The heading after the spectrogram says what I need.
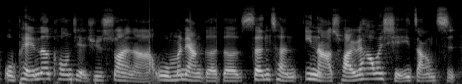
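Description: A woman's voice: medium pitch, quick pace. A young woman, telling a story to her co-host in a casual chat and often breaking into laughter. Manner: animated storytelling, frequent laughter. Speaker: podcast co-host.

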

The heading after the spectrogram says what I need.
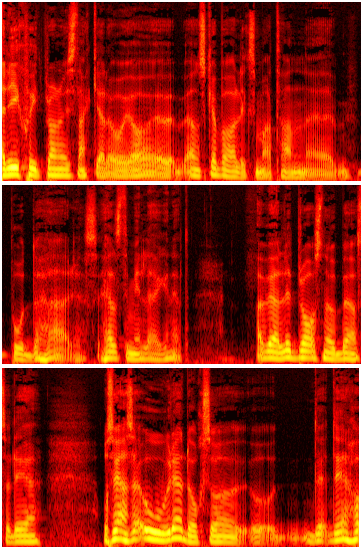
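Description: With a medium-pitched, creaky, dark voice, this talkative interview guest in his sixties keeps adding a questioning "va?" to his sentences. He's a musician and movement leader in a casual conversational interview, captured in studio quality without echo.

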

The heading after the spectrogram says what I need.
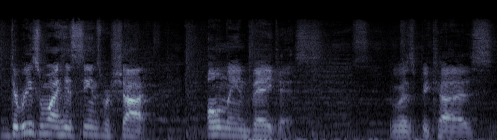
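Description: A man co-hosting a casual movie discussion in a halting, rambling way. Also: medium pitch, lively intonation, bright, forceful tone, faint music behind. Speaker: podcast co-host.

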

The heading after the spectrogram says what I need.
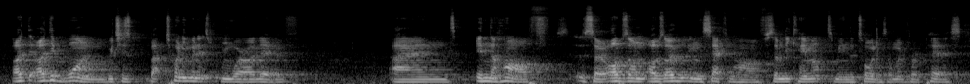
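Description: A young man who is a stand-up comedian, telling stories in a lively, casual chat and swearing freely. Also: medium pitch. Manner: animated storyteller, swears freely. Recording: echoey room with long reverb.

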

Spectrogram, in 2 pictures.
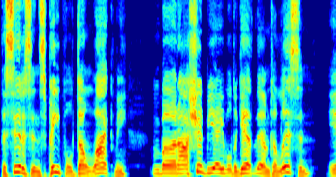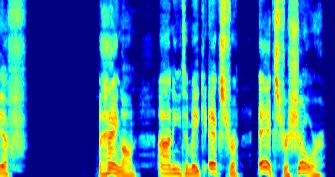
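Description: A man voicing a nervous young woman police officer who reads truth, high and stammering. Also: animated, measured pace, bright, forceful tone, no room sound, studio quality, full character voice. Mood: shaken.

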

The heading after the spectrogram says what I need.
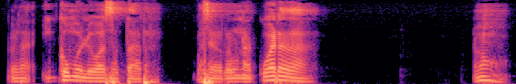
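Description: A man's voice: fairly low pitch, a little fast, dark tone, lo-fi sound. Man preaching with emphatic repetition. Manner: emphatic preaching, repeats phrases, asks the congregation questions. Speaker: pastor. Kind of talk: sermon.

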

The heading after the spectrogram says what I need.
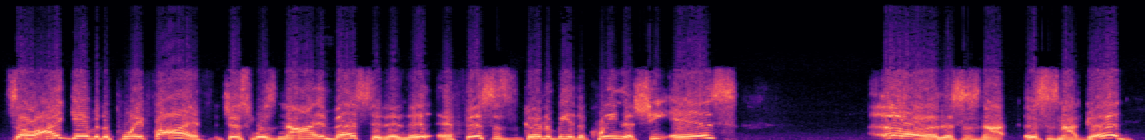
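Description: A man's voice: high-pitched, expressive, normal speed, fairly bright tone, husky, no room sound, low-quality recording. A man co-hosting a podcast, giving blunt opinions in casual wrestling chat. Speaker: podcast co-host.

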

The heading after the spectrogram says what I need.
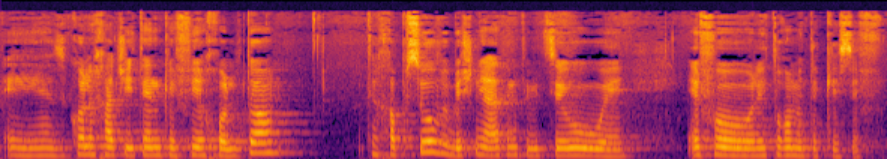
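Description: A woman vlogger with an Israeli accent speaks in a lowish, steady, warm voice. She tells personal stories and appeals to listeners informally and hesitantly, repeating phrases for emphasis.

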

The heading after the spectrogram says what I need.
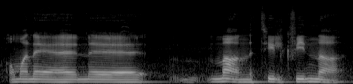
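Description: A man's voice: mid-range voice, little pitch movement, a bit bright, a little hiss or hum. A man co-hosting a call-in podcast, cracking crude jokes and teasing in casual chat. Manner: joking, teasing. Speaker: podcast co-host.

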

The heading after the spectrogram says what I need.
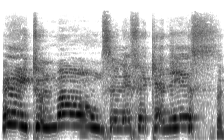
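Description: A man's voice: very high voice, takes it slowly, vocal fry, roomy sound. A man with a Quebec French accent, playfully clowning as he talks through a pedal effect that makes his voice sound like it comes from inside a metal can or tube. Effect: voice run through a pedal to sound like talking inside a metal can or tube. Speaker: musician demonstrating a vocal effects pedal. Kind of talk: casual chat.

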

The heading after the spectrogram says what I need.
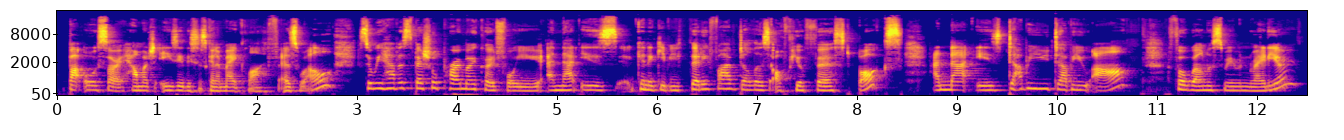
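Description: A woman's voice: low-pitched, a bit bright. A woman with an Australian accent giving an informal, conversational sponsor read as a podcast host.

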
